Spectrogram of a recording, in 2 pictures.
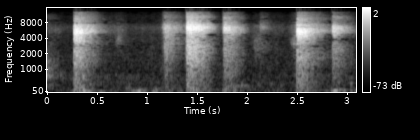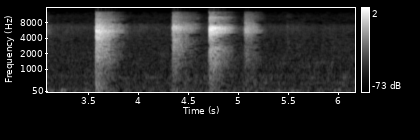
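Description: Footsteps on a hard tiled floor: a run of about ten short, sharp slaps, roughly two a second, uneven in spacing and loudness.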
